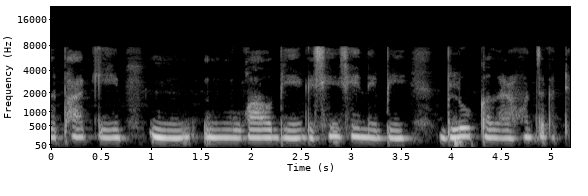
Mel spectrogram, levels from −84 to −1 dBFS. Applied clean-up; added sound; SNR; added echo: none; none; none; none.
